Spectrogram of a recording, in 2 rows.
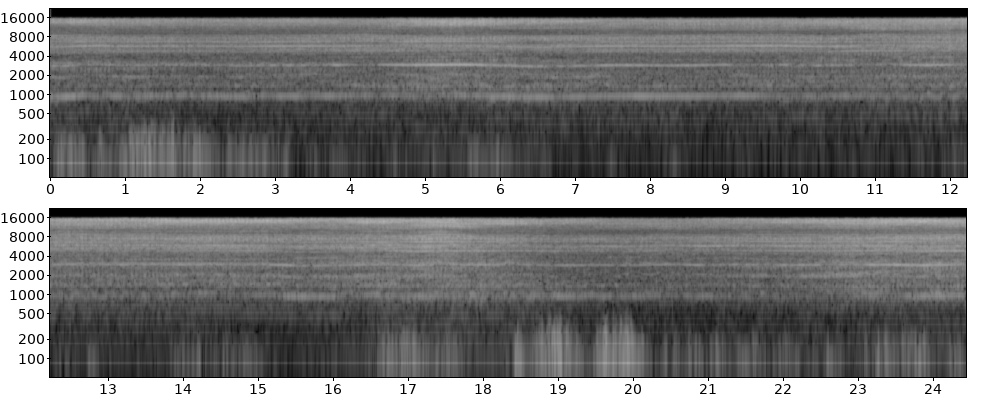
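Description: Micro electric RC helicopter built on XK K200 mechanics flying: a steady high-pitched whine from its motors and rotors, wavering slightly in pitch as the throttle changes. A few low buffeting gusts come and go.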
